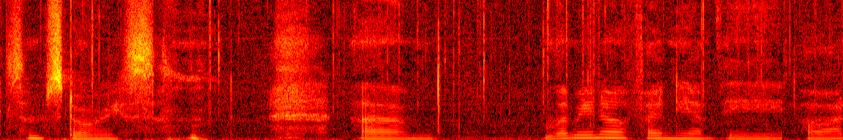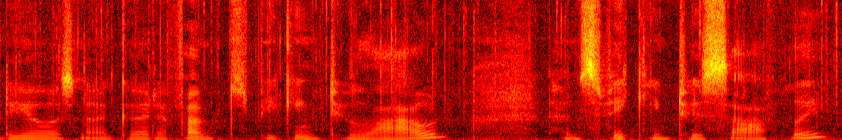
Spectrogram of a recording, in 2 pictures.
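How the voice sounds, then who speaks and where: A woman with a soft, gentle voice that often slips toward a whisper, chatting casually and a little hesitantly to viewers as an ASMR livestream host. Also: lowish voice, moderate pace, vocal fry. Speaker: streamer hosting a live reading. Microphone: regular microphone, not ASMR-specific. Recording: audible background noise, fireplace ambience. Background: crackling fireplace ambience.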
